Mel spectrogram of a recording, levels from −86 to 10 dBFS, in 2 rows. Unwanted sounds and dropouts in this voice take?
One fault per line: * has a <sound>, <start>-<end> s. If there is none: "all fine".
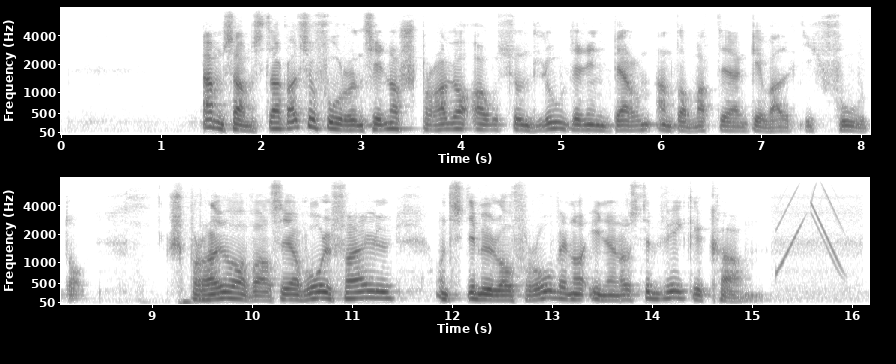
* has a chirp, 15.2-16.0 s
